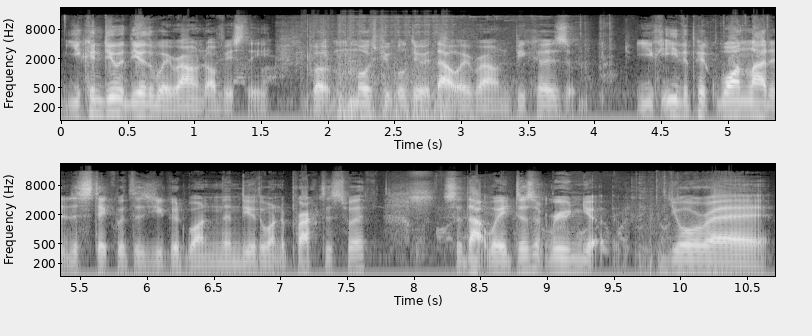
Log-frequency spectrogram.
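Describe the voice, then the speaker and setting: A man with a hoarse, sore-throated voice giving casual commentary over his own gameplay, rambling and often restarting his sentences. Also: fairly low pitch, fast, hardly any pauses, bright, forceful tone. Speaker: gaming commentator.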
